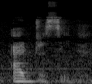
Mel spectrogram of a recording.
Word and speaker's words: addressee: address and trust and then we have got addressee so the first is also a stress it has become the secondary stress in e the last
